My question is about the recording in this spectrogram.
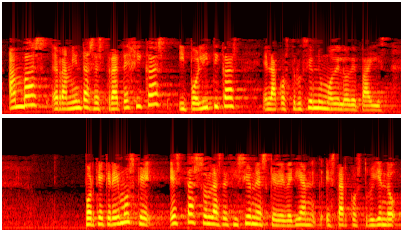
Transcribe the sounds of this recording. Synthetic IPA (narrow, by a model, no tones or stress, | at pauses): ambase̞ramje̞nt̪ase̞st̪ɾat̪e̞xikasipo̞lit̪ikase̞nlakonst̪ɾukθjo̞nd̪eumo̞ð̞e̞lo̞ð̞e̞pais | po̞ɾke̞kɾe̞emo̞ske̞e̞st̪asːo̞nlazðe̞θisjo̞ne̞ske̞ð̞e̞β̞e̞ɾiane̞st̪aɾko̞nst̪ɾuʝe̞nd̪o̞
